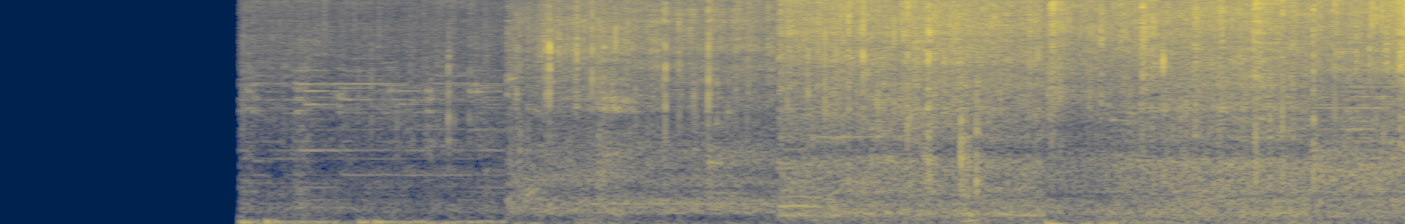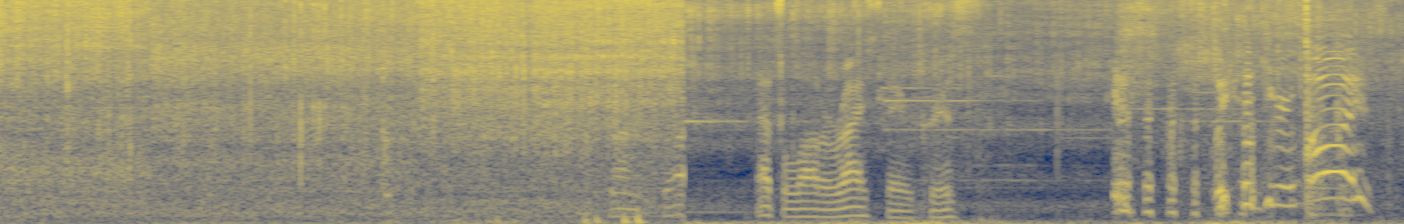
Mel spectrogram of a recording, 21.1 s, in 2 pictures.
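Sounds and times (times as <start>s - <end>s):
food sizzling in a pan: 3.8s - 21.0s.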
